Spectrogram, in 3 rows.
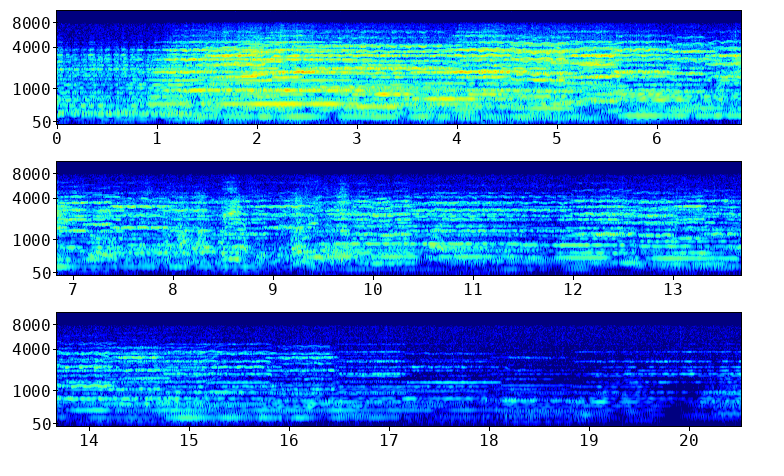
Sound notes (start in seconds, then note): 1.0 uplifting music; 6.5 indistinct caveman chatter; 12.3 soft music; 20.3 soft suspenseful music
